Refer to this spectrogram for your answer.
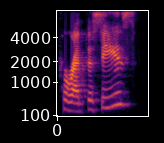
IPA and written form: pəˈrɛn.θə.siːz (Parentheses)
